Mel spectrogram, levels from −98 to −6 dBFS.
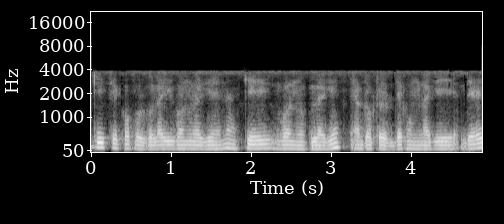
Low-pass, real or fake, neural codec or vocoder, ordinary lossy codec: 7.2 kHz; fake; codec, 16 kHz, 8 kbps, FreqCodec, smaller model; AAC, 16 kbps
